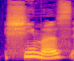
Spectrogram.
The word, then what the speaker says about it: Seamus: Et en fait, c'est un nom irlandais. Donc, ça se prononce Seamus et ça s'écrit S-E-A-M-U-S.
